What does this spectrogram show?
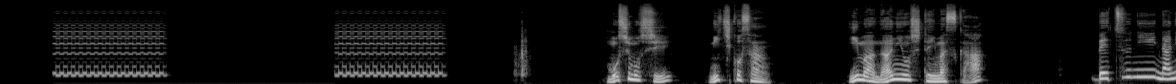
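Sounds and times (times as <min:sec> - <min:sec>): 
telephone ringing in Sue and Michiko's room: 0:00.5 - 0:01.8, 0:03.4 - 0:04.6
speech: 0:06.1 - 0:07.8, 0:08.5 - 0:09.9, 0:10.9 - 0:11.7.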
